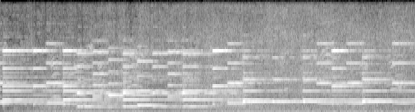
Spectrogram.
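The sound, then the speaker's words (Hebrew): An ice cream truck's tinny electronic jingle plays a bright, steady melody over a constant low engine rumble. “יש פה אוטו גלידה, ממש פינוק מושלם, גלידה מתנה בטעם פירות לכולם.”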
